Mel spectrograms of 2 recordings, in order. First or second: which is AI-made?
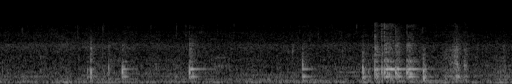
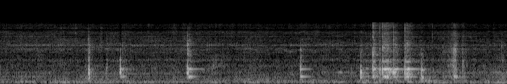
second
